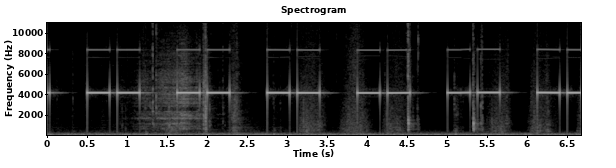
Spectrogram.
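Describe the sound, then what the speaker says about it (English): A fire alarm in the video game The Stanley Parable sounds in repeated pairs of shrill, piercing electronic beeps, evenly spaced and loud, with nothing else heard. "It's like a fire alarm?"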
